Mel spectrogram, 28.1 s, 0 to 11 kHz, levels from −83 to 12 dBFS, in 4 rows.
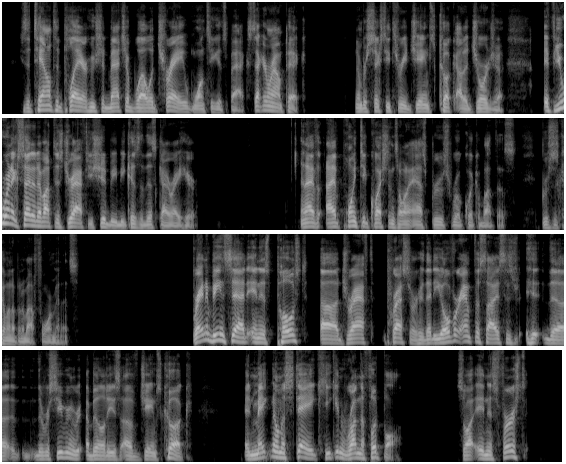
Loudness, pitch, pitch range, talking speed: -22 LUFS, 110 Hz, 90-125 Hz, 210 wpm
